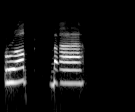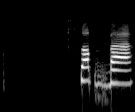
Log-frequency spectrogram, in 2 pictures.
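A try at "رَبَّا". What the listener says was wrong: বা টান দাও কেন টান ছাড়া পড়ো। টান আছে নাকি ওখানে? না, সাব্বা হয় না, সব্বা।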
